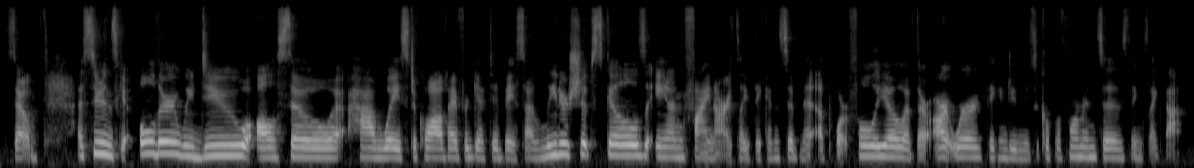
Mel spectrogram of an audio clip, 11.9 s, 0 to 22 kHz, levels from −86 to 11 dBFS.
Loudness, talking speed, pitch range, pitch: -32 LUFS, 190 wpm, 185-220 Hz, 195 Hz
